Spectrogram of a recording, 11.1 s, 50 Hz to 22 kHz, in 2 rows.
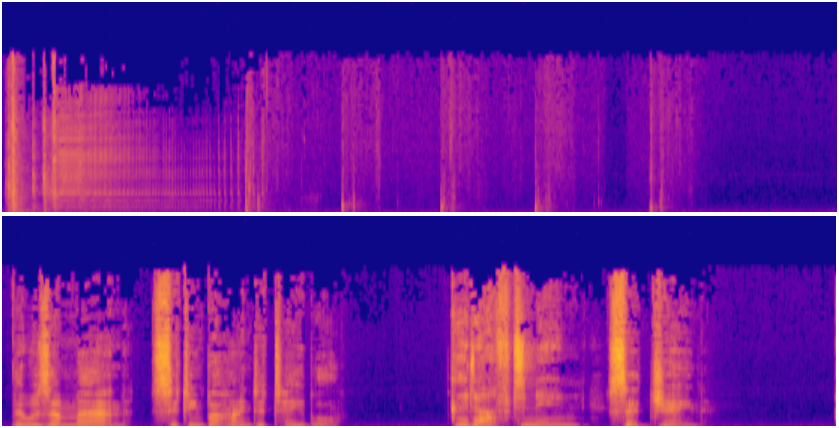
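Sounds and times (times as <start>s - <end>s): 
door creaking and clunking open: 0.0s - 1.8s
footsteps treading into a quiet room: 1.4s - 4.7s
speech: 5.7s - 7.9s, 8.6s - 10.3s.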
